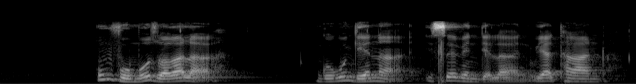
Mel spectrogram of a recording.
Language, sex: South Ndebele, male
